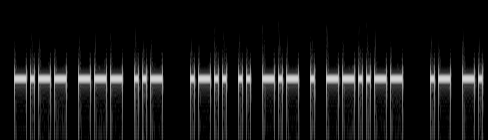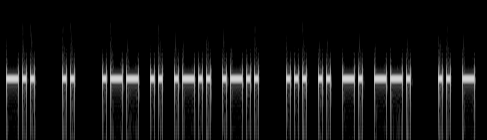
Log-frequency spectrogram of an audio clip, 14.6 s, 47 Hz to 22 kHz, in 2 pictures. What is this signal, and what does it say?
Morse code, heard as a keyed tone, about 20 wpm, 700 Hz. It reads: YOU LIKE, AND I WILL SING IT
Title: Sentences from Top 1000 Words - Review Part 2 - 20wpm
